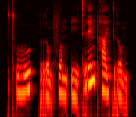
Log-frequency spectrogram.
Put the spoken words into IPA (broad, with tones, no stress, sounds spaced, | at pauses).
tʰ uː˦˥ | r o˩˦ m f o˧ m ʔ iː˨˩ t r e˥˩ n pʰ a˧ j k r o˨˩ m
